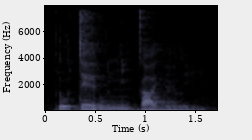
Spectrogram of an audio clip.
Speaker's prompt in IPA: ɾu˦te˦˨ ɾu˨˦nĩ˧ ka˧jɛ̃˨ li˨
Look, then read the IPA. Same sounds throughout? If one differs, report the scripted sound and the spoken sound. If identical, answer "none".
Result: none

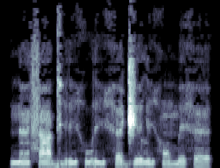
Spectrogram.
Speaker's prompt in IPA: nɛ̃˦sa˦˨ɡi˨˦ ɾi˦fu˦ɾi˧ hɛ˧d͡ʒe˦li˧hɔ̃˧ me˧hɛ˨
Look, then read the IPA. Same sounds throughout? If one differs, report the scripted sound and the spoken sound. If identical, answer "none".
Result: f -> h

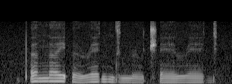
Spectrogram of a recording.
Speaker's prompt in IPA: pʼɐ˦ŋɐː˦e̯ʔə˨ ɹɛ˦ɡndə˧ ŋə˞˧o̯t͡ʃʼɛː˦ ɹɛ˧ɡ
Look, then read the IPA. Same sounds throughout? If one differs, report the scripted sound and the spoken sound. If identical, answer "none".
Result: none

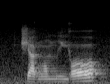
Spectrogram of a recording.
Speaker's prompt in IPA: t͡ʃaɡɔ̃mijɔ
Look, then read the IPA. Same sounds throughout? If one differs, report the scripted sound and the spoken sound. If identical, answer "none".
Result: none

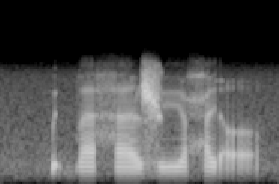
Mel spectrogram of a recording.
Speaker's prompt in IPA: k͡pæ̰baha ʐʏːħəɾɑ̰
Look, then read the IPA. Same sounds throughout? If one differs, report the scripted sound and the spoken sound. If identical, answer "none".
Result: æ̰ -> ə̰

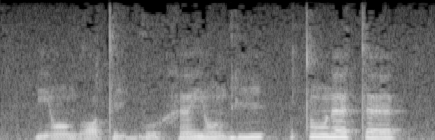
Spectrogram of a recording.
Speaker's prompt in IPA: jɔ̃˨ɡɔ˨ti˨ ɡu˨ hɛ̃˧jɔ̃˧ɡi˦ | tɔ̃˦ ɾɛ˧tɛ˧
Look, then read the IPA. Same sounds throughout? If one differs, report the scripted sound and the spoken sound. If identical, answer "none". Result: none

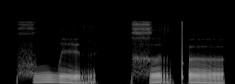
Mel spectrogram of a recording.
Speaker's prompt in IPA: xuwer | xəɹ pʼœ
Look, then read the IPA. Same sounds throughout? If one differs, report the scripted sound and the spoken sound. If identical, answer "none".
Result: ɹ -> r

